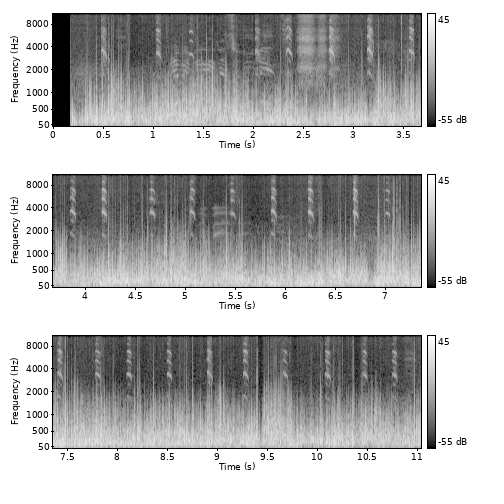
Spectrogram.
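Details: Prairie dogs in Colorado give sharp, high chirping barks, repeated quickly over a steady rumble of background noise.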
